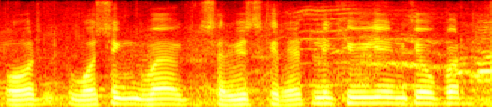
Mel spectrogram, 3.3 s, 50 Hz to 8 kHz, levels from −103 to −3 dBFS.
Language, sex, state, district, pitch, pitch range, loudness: Hindi, male, Rajasthan, Bikaner, 140 Hz, 130-155 Hz, -12 LUFS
